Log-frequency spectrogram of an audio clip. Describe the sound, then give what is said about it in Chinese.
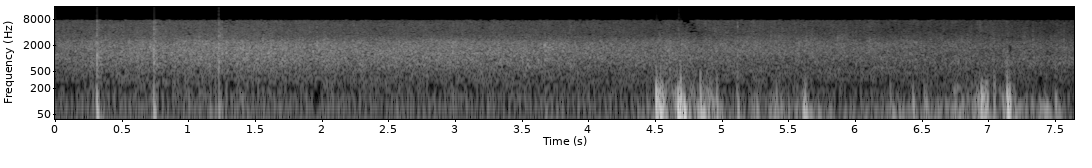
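A large audience applauds steadily for several seconds to welcome a pastor who is about to preach at a church gathering, a dense, even wash of clapping with a few dull low thumps near the end and no voices. “我要掌声来欢迎他。”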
